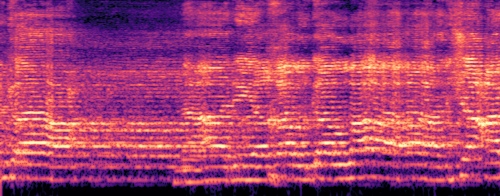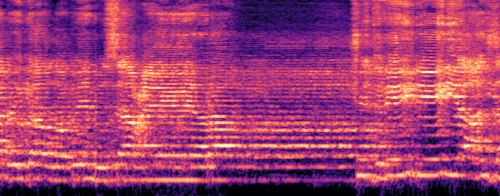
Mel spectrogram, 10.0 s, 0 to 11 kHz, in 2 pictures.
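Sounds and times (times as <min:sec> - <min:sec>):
man chanting into a microphone: 0:00.0 - 0:10.0.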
